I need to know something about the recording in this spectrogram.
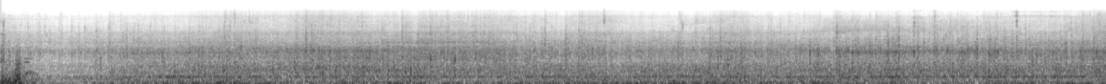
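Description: E-mountain bike riding over a gravel dirt trail: tyres crunching and rolling over loose stones with steady wind rush, and a faint steady hum from the bike's electric motor. A brief loud knock comes right at the start, then a short dip in level.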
